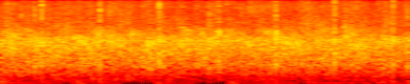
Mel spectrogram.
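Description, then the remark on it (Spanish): A crowd claps steadily and loudly for about two seconds, a dense, even patter of many hands with no voices standing out. “Dale un aplauso a José Arocena también, por favor.”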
